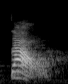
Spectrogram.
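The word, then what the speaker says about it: 倒: is upside down in upside down in chinese pronounced as dao and then the or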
